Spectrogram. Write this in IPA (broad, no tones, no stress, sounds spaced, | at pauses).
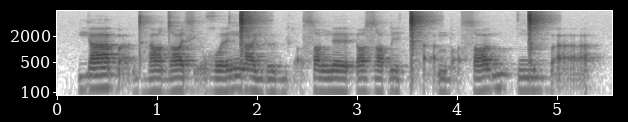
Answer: j a ɓ a̰ dʱ a dˤ ɨ s ḛ ʁʷ ɛ ŋ͡ǀ a j ø bʱ ḭ sˤ ɨ ŋ ɛ ʔ ɨ zˤ ə ɓ e ǀʰ a̰ m b a̰ sˤ ɯ | ŋ͡ǀ i ɓ a̰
